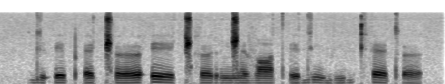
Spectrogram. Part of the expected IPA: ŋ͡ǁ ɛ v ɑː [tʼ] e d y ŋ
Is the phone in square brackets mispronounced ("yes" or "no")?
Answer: no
